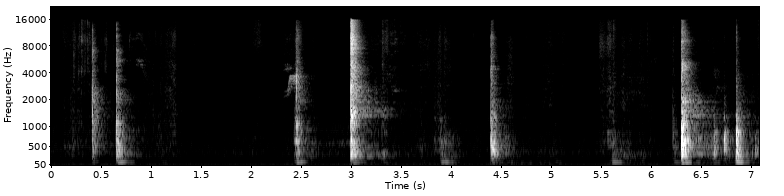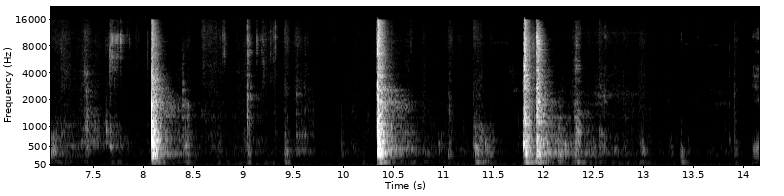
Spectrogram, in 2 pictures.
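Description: Plastic tub ring of a Whirlpool/Kenmore top-load washer being pressed down onto the tub by hand, its tabs snapping into place: a series of sharp irregular plastic snaps and knocks, about a dozen.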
